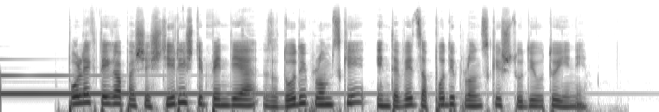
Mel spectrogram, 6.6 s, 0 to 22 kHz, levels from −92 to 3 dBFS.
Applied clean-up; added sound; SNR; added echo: none; Chink, clink; 12 dB; none.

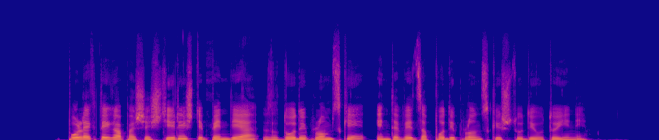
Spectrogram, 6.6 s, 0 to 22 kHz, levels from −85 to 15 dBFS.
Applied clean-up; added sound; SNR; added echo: neural mask model Resemble Enhance denoiser.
